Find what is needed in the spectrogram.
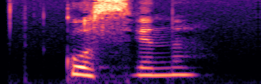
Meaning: indirectly
- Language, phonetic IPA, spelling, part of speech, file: Russian, [ˈkosvʲɪn(ː)ə], косвенно, adverb, Ru-косвенно.ogg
